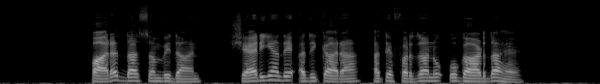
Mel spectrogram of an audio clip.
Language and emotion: Punjabi, neutral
